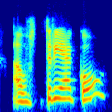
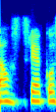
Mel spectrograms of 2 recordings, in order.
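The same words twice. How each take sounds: First: "austriaco" con hiato, la i tónica: aus-trí-a-co; acento en la í de austriaco. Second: "austriaco" con diptongo, tónica en la a: aus-tria-co; austriaco sin tilde. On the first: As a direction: pronounce "austriaco" in four beats, stressing the i. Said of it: "que lleva tilde". ("austriaco" con tilde, marcando la í) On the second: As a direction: pronounce "austriaco" in three beats, stressing "tria". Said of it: "sin tilde". ("austriaco" sin hiato, acento en tria) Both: Shown as a demonstration.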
